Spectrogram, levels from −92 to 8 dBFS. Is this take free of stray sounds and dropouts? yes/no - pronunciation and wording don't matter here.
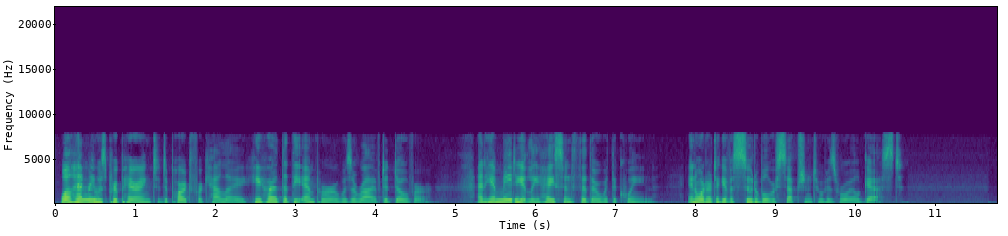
yes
